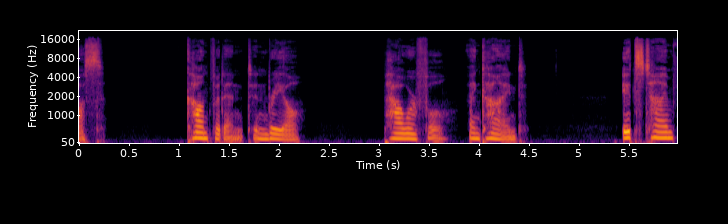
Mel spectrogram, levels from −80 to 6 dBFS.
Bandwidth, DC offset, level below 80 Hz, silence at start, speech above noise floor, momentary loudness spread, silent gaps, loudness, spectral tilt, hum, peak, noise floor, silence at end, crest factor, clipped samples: 17 kHz; under 0.1%; -44 dBFS; 0 s; 46 dB; 14 LU; none; -20 LUFS; -5 dB/octave; none; -2 dBFS; -64 dBFS; 0 s; 20 dB; under 0.1%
